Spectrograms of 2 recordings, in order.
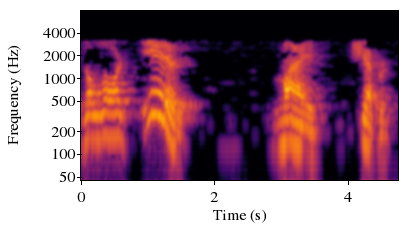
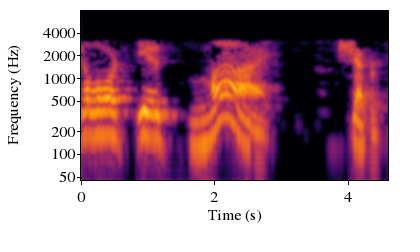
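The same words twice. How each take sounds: First: The stress is on is. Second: The stress is on my.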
